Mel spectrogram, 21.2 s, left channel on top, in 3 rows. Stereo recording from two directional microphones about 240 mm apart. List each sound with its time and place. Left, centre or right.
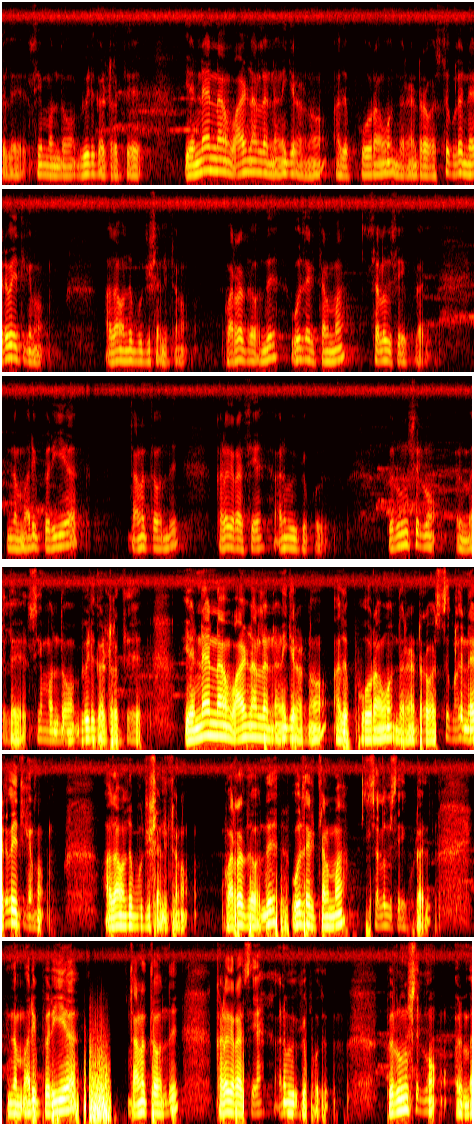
0.0 s speech: right
20.0 s speech: right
